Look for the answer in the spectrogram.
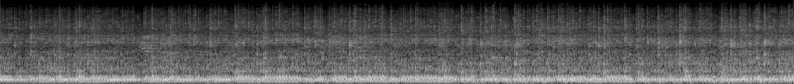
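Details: GAZ-69 first drive after rebuilt engine, gearbox and transfer case: steady, even engine note with no knocks, misses or rattles over eight seconds; old petrol four healthy at idle.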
